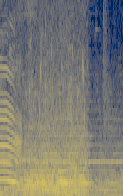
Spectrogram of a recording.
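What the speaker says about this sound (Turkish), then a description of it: "tren geliyor" An approaching train's horn blares in long sustained tones, loud and close, fading slightly near the end.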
